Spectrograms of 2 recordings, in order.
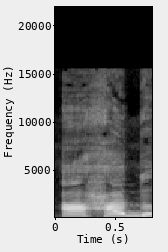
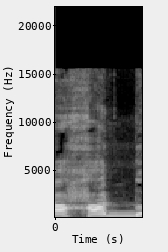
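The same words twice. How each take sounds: First: আহাদ with the final দ bounced like a drop; qalqala echo. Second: Said in the usual way. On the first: Shown as a demonstration. Teacher showing qalqala on আহাদ. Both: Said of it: "drop দেওয়ার মতো উচ্চারণ হবে".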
